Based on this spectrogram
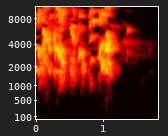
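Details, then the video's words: Crimson rosella (Platycercus elegans) lets out a short burst of harsh, scratchy, high-pitched chattering, about a second long, then falls silent. "Crimson Rosella Call. Crimson Rosella Sounds. Crimson Rosella Song. Crimson Rosella Noise."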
